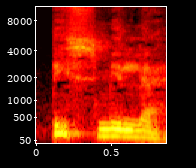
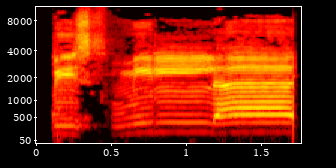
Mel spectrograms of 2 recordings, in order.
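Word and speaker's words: بسم الله: Bismillah. This is wrong. It should be like this. Bismillah. Bismillah. So the proper way is to pronounce the Arabic ba like the English B and not the P.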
